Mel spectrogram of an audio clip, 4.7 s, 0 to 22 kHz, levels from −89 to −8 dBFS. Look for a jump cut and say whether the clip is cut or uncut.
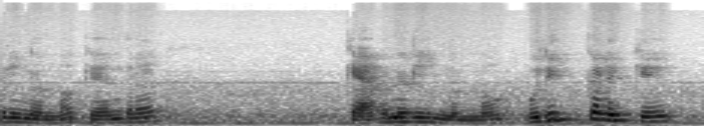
uncut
